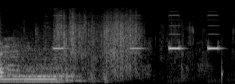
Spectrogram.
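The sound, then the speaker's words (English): Microwave oven keypad beeping: after a stretch of talk, two loud, short, high-pitched electronic beeps stand out clearly, with fainter beeps of the same tone under the voice. “Hold on, I'm typing something into the microwave.”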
